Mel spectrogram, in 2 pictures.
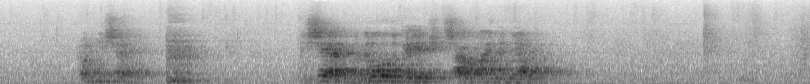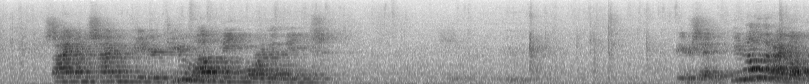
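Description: A middle-aged man speaks calmly through a microphone in a large echoing hall, pausing between phrases.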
